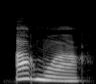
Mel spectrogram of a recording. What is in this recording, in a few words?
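"Armoire", French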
